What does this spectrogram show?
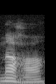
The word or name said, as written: naha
